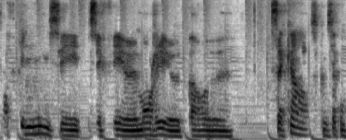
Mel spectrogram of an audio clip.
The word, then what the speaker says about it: Saka: Bon, après, il s'est fait manger par Saka, hein, c'est comme ça qu'on prononce.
